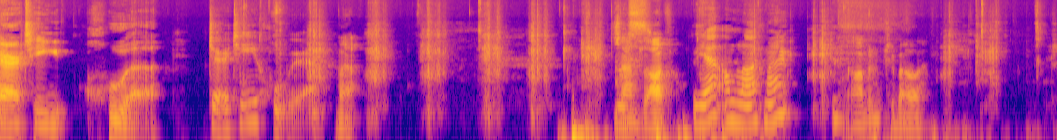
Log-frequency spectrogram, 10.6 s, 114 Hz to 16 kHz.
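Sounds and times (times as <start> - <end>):
speech: 0.0 - 3.9, 6.2 - 9.6
crunchy chewing: 3.1 - 6.2, 7.9 - 8.7, 9.4 - 10.5.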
